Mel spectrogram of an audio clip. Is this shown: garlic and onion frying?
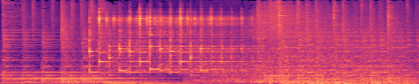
no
